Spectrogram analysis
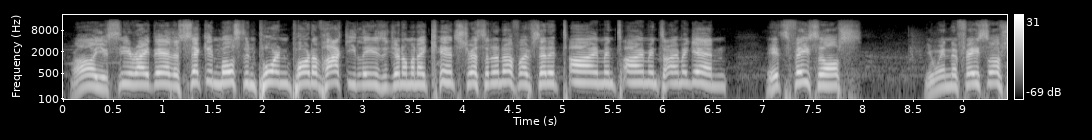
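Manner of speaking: high, emphatic chain of escalating phrases; fired-up broadcaster rant. Real, not acted. Broadcaster preaching faceoffs to the audience, fired-up rant.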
